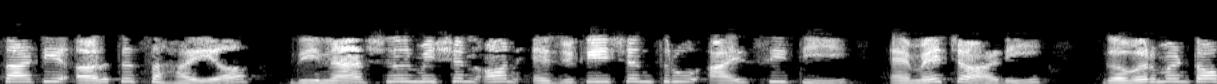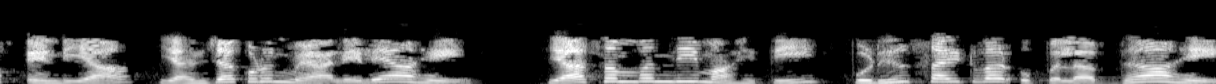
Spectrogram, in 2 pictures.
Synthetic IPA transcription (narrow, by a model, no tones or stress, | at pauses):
saʈiːʔəɾt̪ʰəsəɦajə | d̪inæɕnəlmiɕənɔned͡ʑukeɕənt̪ʰɾuːʔajsiʈi | emet͡ɕaɽi | ɡəʋəɾmẽɳʈɔfiɳɖijajãɲt͡ɕjakəɽuːnmiɭaleleaɦe | jasəmbənd̪ʱiːmaɦit̪iːpuɽ̤iːlsaiʈʋəɾupələb̚d̪ʱəaɦe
